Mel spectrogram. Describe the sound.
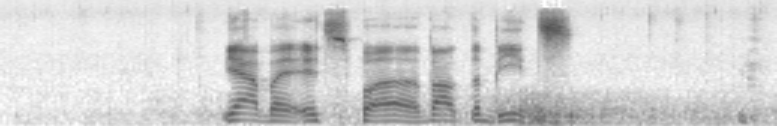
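Gentle, steady rain patters throughout as a soft hiss, continuing beneath a brief stretch of a man talking in the middle before settling back to rain alone.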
